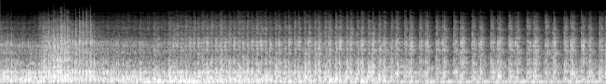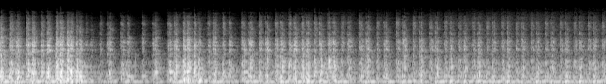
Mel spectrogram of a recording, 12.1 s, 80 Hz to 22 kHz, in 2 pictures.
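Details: Chevy 350 V8 with a suspected misfire: revs, then settles to an uneven idle with a loping, irregular chuff about three per second.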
